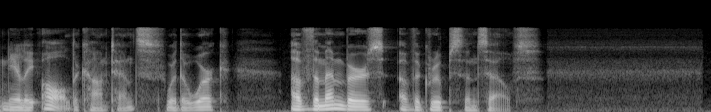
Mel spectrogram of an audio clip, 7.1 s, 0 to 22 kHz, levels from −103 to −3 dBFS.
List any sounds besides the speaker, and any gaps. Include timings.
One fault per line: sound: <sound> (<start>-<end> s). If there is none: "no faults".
no faults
